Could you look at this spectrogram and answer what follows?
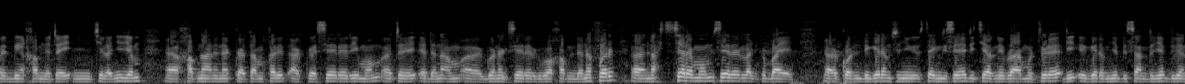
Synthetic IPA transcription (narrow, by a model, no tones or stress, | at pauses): ɐɾit̚biɲxɐmnɐtɐjt͡ʃilɐɲud͡ʒɐm | xɐpnaːninɛkːɐtɐmxɐɾitɐkːsɛɾeɾjimɔːmtɐjɛdɐnɐmɡɔnɛksɛɾɛɾɡibɐxɐpnɐdɐnɐfɐɾndɐxt͡ʃɛɾɛmɔːmsɛɾɛɾlɐɲkɐbajɛ | kɔndiɡɐdɐmsuɲustɛŋdisɛndit͡ʃɛɾnibɾahimɐtuɾɛdiʔəɡɐdɐmɲəp̚disantɐɲəp̚dilɛn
